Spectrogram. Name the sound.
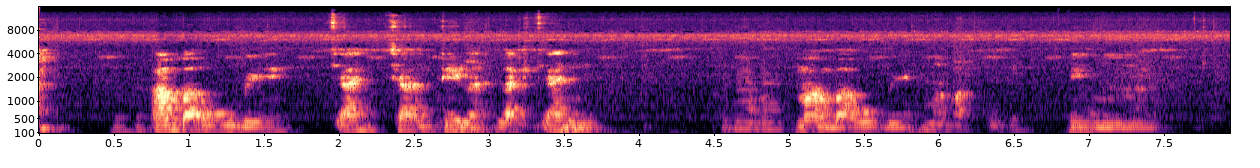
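crickets chirping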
